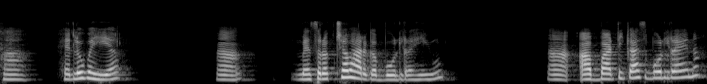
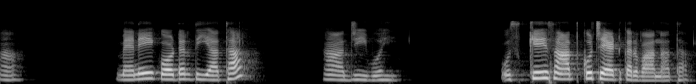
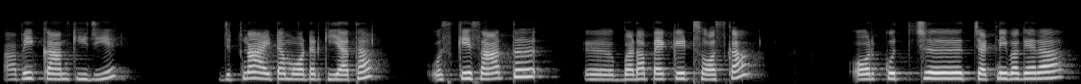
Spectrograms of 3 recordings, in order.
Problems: background sounds at intervals, echo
